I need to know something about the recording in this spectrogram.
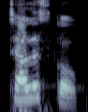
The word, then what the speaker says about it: telescope: right there approximately okay how about the word telescope telescope telescope telescope yes very good it's the first syllable telescope okay how about the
